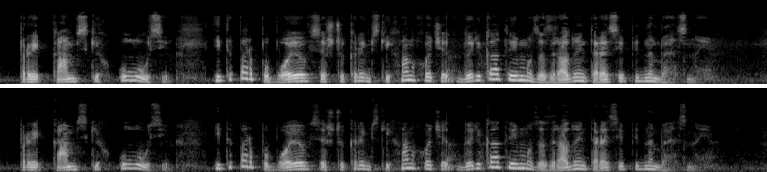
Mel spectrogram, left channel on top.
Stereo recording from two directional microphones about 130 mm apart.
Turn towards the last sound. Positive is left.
turn(degrees=40)  # may be behind; listen again after turning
